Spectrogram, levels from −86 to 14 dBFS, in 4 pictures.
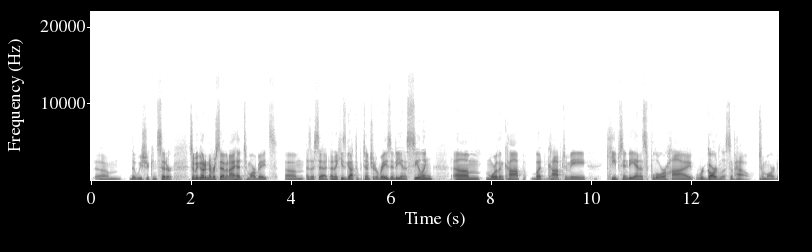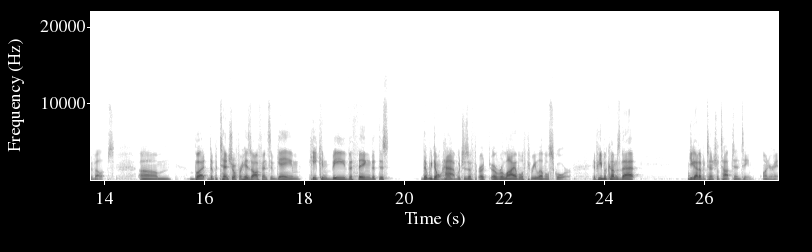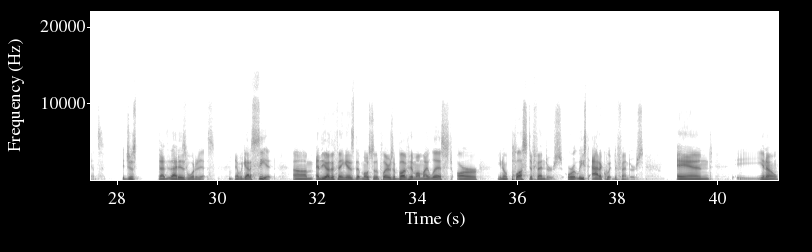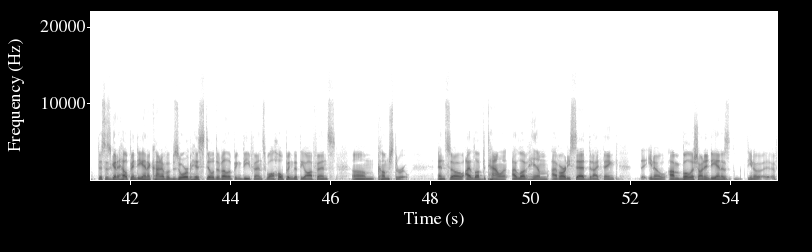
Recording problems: muffled; very; fading above 3.5 kHz

